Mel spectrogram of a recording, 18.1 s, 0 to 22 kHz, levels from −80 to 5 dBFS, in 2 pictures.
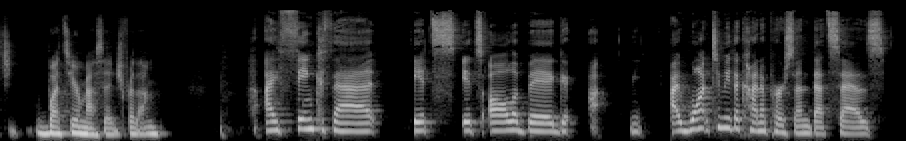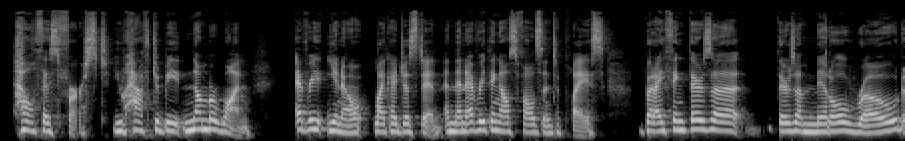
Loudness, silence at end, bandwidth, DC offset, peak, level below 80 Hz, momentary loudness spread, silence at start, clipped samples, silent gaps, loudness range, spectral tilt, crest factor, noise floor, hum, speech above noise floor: -21 LUFS; 0 s; 17 kHz; under 0.1%; -2 dBFS; -72 dBFS; 8 LU; 0.05 s; under 0.1%; 1.81-1.85 s, 3.93-4.00 s; 2 LU; -4 dB/octave; 18 dB; -49 dBFS; none; 28 dB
